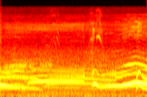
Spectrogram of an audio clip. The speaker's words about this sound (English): What a great nature noise. Can you make the sound of a moaning mutton bird?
